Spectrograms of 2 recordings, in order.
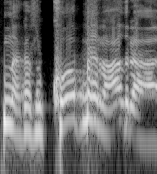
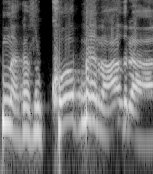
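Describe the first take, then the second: First: The line is delivered in a crying way. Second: The line is delivered in a crying way.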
